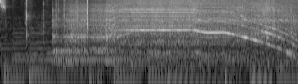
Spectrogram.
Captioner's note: mixer running noise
